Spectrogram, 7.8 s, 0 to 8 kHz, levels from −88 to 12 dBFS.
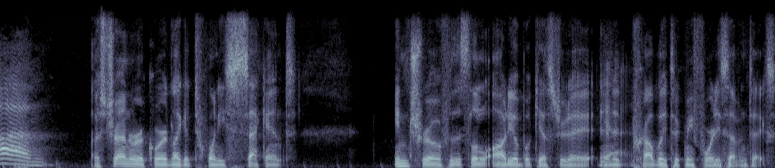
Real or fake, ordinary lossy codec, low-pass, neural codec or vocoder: real; Opus, 64 kbps; 7.2 kHz; none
